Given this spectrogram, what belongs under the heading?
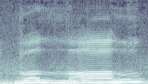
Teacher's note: واللہ، اللہ کا نام پر پڑھنا ہے کیونکہ اللہ کے نام سے پہلے حرف پہ زبر ہے۔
